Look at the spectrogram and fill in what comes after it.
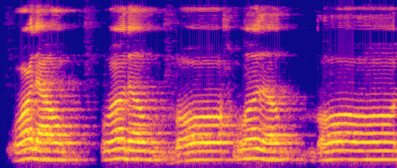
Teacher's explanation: ভুলটাকে গায়রিল মাগদুবি আলাইহিম ওয়ালাদ-দাল্লিন এখানে অনেকেই দদকে দালের মতো করে পড়ে। বুঝতে হবে দালটা কিন্তু শক্তিশালী শক্ত আর দদটা একটু নরম হবে। · দালের মাখরাজ হলো জিহ্বার আগা, সামনের উপরের দুই দাঁতের ঘোড়ার সঙ্গে লাগাইয়া দাল, আর দদের মাখরাজ হলো ভিন্ন, জিহ্বার গোড়ার কিনারা উপরের মাড়ি জাতের গোড়ার সঙ্গে লাগাইয়া।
